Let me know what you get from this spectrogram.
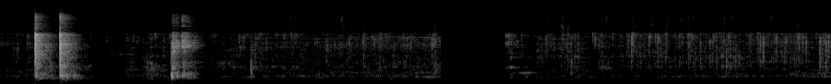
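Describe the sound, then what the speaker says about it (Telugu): Ginger-chili paste frying in oil, a soft crackling sizzle that runs on after a few sharp clatters of utensils and pan, with a brief silent gap midway, no voices. "ఒక 2 నిమిషాల పాటు ఈ పేస్ట్ని ఆయిల్తో ఫ్రై అవనిద్దామండి"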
